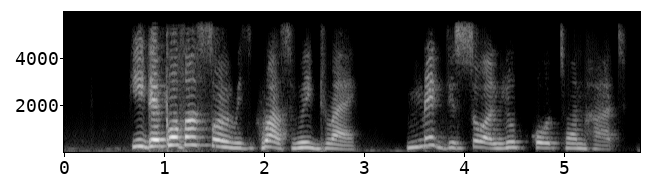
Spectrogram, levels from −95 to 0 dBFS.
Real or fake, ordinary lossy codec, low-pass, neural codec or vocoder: fake; none; 5.4 kHz; codec, 16 kHz, 0.5 kbps, X-Codec, HuBERT features, trained on general audio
